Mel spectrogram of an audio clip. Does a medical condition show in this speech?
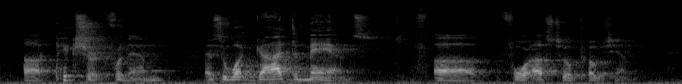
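No.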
